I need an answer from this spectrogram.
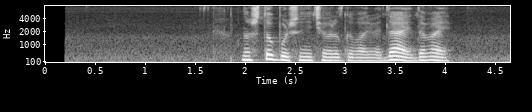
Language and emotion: Russian, neutral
